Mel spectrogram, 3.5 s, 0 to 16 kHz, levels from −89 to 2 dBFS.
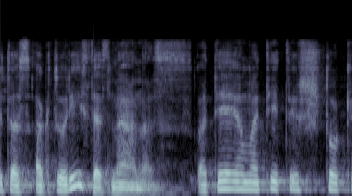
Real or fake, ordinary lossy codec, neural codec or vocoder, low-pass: fake; AAC, 64 kbps; codec, 16 kHz, 16 kbps, FreqCodec, smaller model; 7.2 kHz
